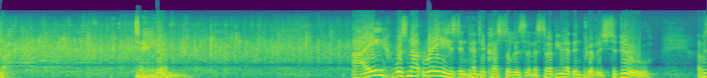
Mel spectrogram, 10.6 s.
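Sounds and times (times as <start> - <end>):
audience clapping: 0.0 - 6.7
speech: 2.1 - 2.8, 5.4 - 10.6.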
